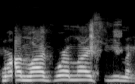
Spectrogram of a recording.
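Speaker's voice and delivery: panicked host. Retold or imitated. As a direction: plead like a nervous TV host. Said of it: "And he's like".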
